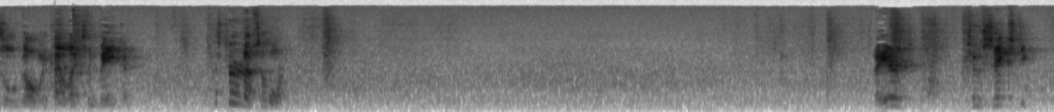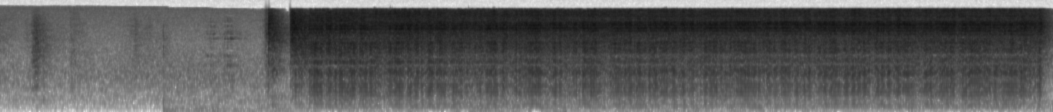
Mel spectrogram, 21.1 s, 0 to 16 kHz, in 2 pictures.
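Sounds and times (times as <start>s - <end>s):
low hum: 12.2s - 17.2s
mig welding arc sizzling: 12.2s - 21.0s.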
